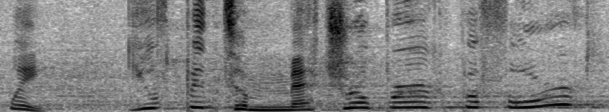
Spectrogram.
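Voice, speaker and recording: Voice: extremely high pitch, big pitch swings, takes it slowly, warm tone, slight background noise, exaggerated voice. A performer playing an earnest, defiant boy superhero sidekick in an audio drama. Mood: puzzled. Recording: long reverb, music behind.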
